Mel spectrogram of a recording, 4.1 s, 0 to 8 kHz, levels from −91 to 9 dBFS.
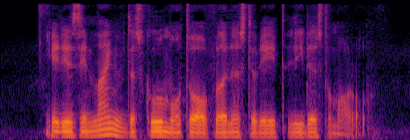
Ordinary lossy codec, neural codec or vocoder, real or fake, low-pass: MP3, 48 kbps; codec, 16 kHz, 1.1 kbps, Voila-Tokenizer; fake; 7.2 kHz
